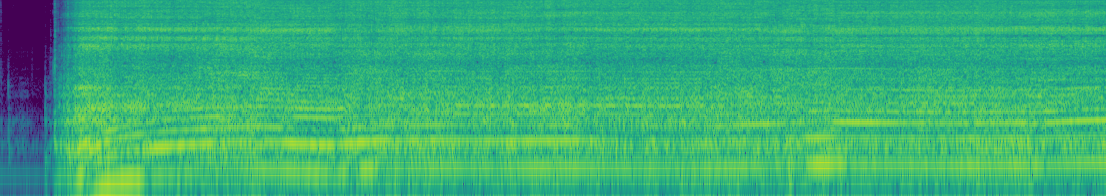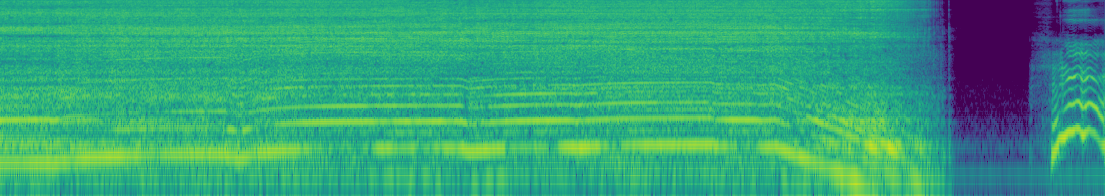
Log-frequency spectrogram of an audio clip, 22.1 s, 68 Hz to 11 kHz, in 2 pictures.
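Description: A 1978 Osterizer Galaxy blender motor spins up with a rising whine, holds a loud, steady high-speed roar with slight pitch shifts for about twenty seconds, then winds down and stops.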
